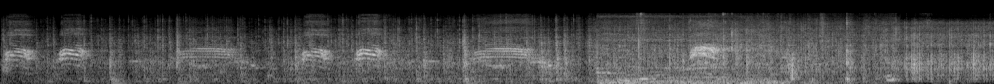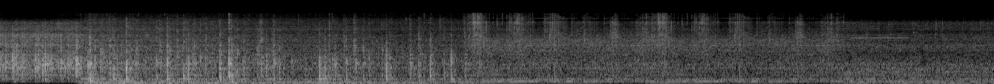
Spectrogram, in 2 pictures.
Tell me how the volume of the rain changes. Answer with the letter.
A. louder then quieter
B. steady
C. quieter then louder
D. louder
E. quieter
A.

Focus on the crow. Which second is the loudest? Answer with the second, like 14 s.
7 s.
